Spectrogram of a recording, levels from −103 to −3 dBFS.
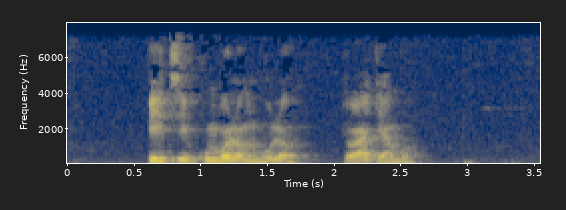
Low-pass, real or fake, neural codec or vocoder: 7.2 kHz; real; none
